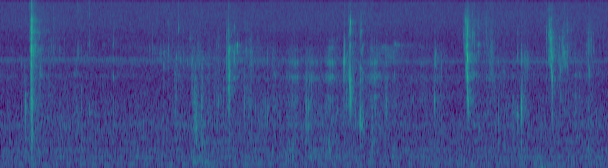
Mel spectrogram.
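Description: Faint mouth sounds of eating a ripe gooseberry: small wet clicks and smacks scattered through, the sharpest about a third of a second in.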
